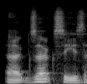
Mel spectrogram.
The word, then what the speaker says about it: Xerxes: And the next question is, which Xerxes, that's how you pronounce it, right? X-E-R-X-E-S.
